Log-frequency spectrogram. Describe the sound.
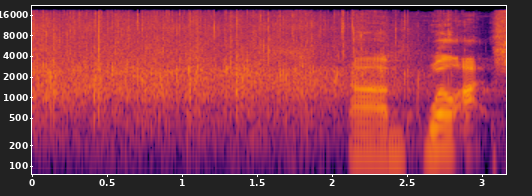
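An audience at a church service applauds the men who preached while the pastor was away, with a steady, dense patter of clapping for about two seconds, then the applause gives way as a man begins speaking.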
